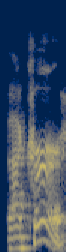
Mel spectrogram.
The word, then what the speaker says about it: Kerr: Is it Kerr or Kerr? I don't know how to pronounce it properly. Kerr, actually, Kerr.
